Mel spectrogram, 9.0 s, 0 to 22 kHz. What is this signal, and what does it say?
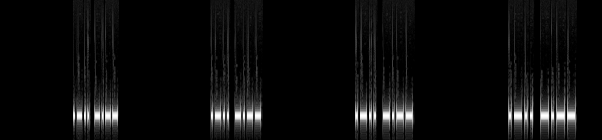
Morse code, heard as a keyed tone, about 37 wpm, 690 Hz. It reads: LY LY LY LY
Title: Speed-Racing Prefixes and Suffixes 30wpm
